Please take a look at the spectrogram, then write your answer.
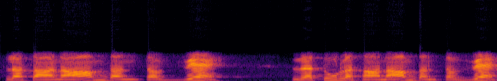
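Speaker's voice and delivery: लतु लसानाम दंतव्य recited slowly, each syllable drawn out; slow recitation. Shown as a demonstration. Teacher modelling the sutra before students try it. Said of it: "बोलने की कोशिश कीजिए".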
